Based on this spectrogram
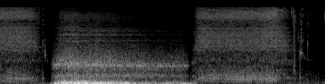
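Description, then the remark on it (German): A slow, deep diaphragm breath during a breathing exercise, hands resting on the belly: a long, loud airy inhale followed by a softer, steady exhale, with no talking. “Und auch jetzt versuchen wir mal nur in unsere Hände zu atmen.”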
